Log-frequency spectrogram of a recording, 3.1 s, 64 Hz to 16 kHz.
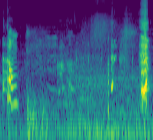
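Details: Person playing World of Warcraft with friends gets hiccups: two sharp, voiced hiccups about 2.7 seconds apart, with quiet mumbling and breathy sounds between them.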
